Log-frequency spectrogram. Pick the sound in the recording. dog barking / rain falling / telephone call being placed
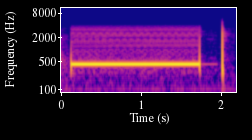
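telephone call being placed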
